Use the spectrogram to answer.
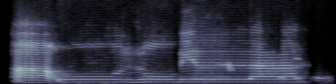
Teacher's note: A-nya tidak dipanjangkan, yang panjang u. Jadi bukan a'udzu ya, u-nya yang panjang.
